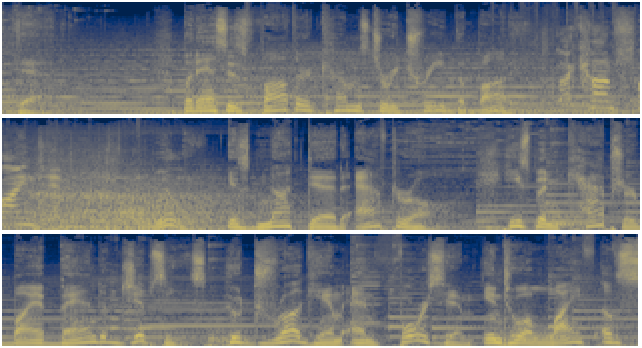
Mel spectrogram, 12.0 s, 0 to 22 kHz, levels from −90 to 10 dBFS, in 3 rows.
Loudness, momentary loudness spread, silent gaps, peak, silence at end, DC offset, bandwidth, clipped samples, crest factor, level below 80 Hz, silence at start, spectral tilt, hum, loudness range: -15 LUFS; 7 LU; none; 0 dBFS; 0 s; under 0.1%; over 20 kHz; under 0.1%; 14 dB; -30 dBFS; 0 s; -4.5 dB/octave; none; 2 LU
